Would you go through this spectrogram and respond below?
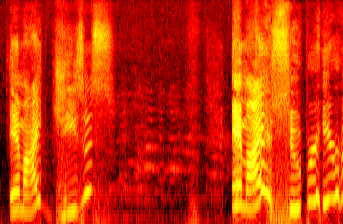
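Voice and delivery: amazed. Retold or imitated. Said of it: "you'd be like".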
